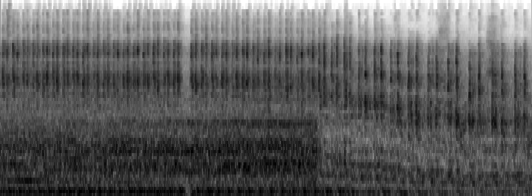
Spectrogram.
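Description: ATV engine in the zombie video game Toy Warriors Rise of the Undead, a steady mid-pitched motor drone that shifts partway through into a rougher, pulsing chug, continuous and close with no talk.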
